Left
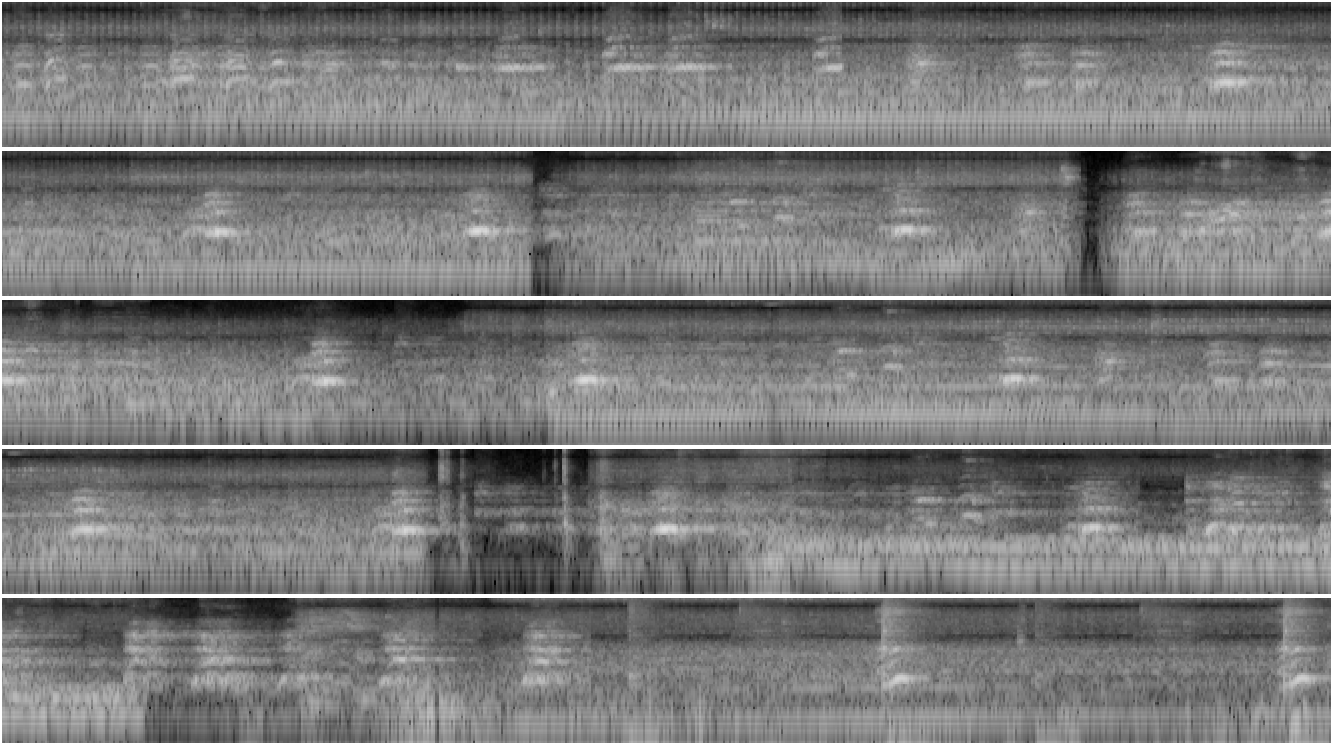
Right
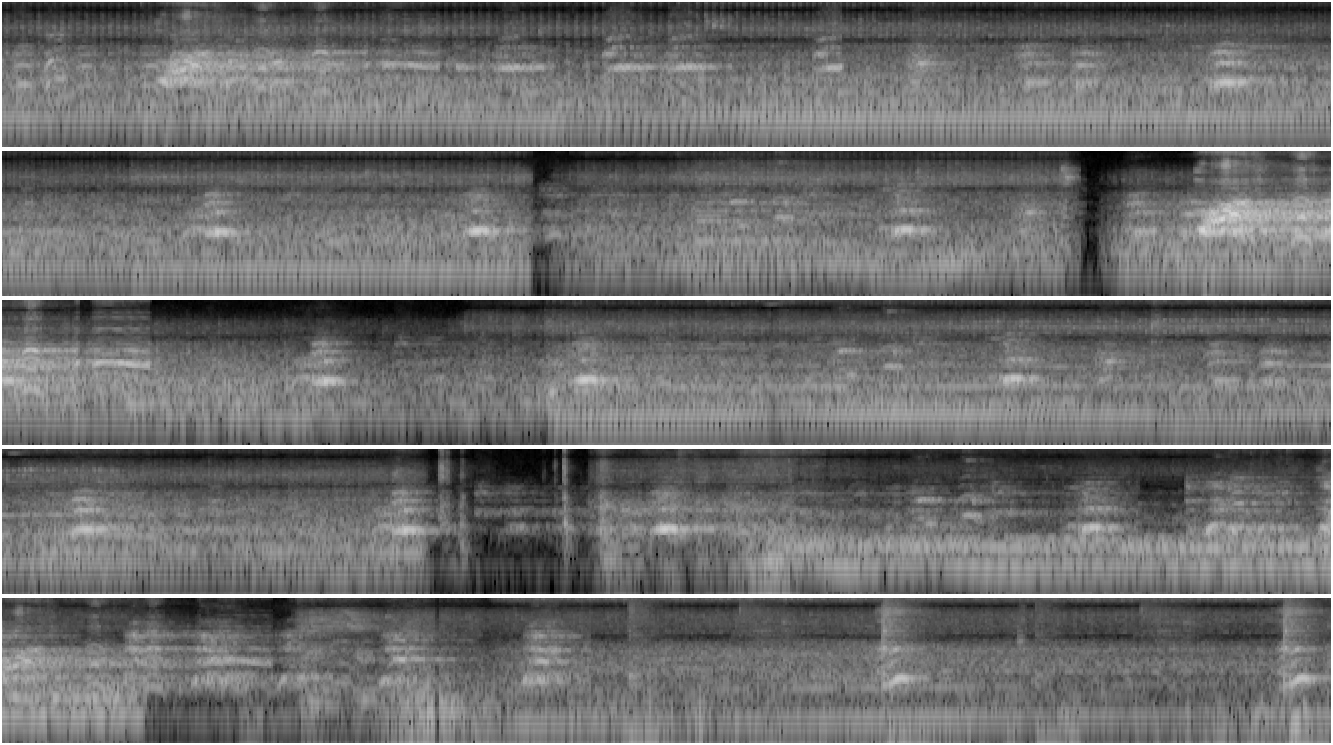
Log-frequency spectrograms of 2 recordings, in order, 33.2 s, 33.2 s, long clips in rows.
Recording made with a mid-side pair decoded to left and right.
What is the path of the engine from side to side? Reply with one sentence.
In this clip you hear the engine stay in one place.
